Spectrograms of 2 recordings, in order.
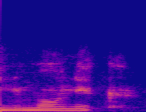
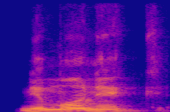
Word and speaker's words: mnemonic: hard or something you can't remember without a mnemonic. Bravo. So we can have a look here at the online dictionary itself and compare. Longman, for example, Longman Dictionary of Contemporary English says mnemonic and gives the pronunciation mnemonic.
